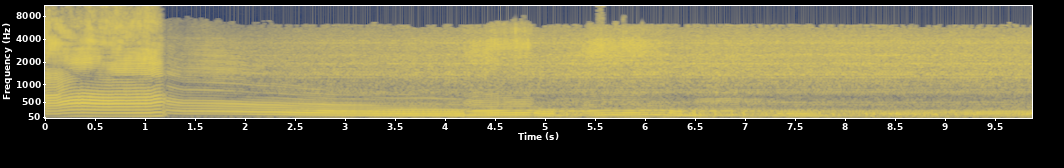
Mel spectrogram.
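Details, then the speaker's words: Small single-cylinder bike ridden on a frozen lake revs hard and climbs, then the pull breaks up with brief choppy cuts at about 6000 rpm, like a two-step limiter; cause unknown, could not be fixed on the dyno. "well uh the bike is not really happy it has this like stutter at like 6000 rpm it almost sounds like two-step and uh we couldn't get it fixed on the dyno"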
